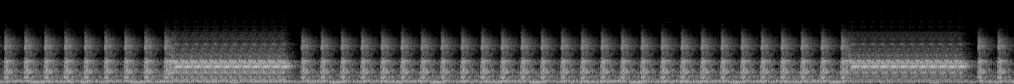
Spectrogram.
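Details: Rapid regular knocking about 150 a minute with bursts of loud buzzing from a Philips 1.5T MRI scanner during an abdominal scan, diffusion sequence; MRI scanner noise.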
